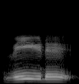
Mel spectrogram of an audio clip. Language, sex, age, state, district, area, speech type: Tamil, male, 30-45, Tamil Nadu, Madurai, urban, read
